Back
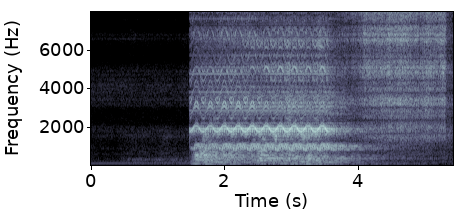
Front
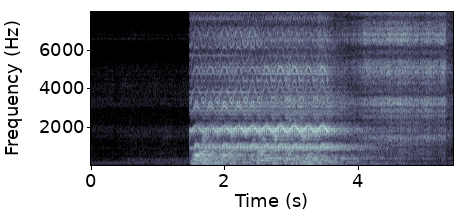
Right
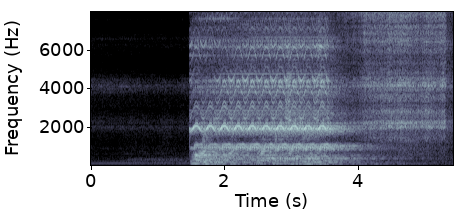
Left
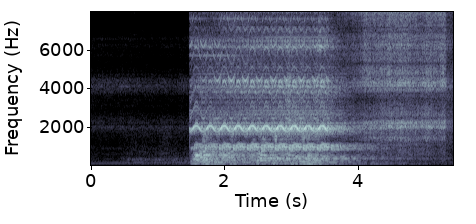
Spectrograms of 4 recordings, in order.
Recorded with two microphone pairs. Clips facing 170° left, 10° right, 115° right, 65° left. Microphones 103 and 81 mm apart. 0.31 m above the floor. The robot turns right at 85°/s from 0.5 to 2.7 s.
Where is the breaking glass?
No breaking glass in this recording.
